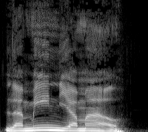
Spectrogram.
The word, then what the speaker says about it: Lamine Yamal: Lamine Yamal.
